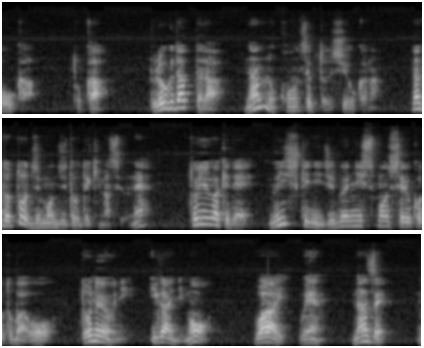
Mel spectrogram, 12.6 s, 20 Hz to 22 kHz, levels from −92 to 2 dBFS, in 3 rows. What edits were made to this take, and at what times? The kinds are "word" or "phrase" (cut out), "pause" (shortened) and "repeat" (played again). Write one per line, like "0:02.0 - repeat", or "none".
0:09.1 - word
0:11.3 - word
